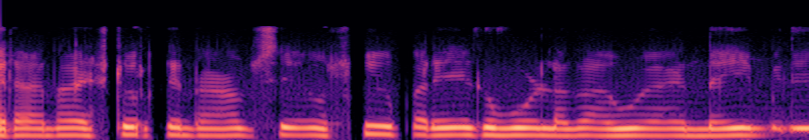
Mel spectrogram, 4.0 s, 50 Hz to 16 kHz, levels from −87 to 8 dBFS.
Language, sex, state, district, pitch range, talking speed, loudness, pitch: Hindi, male, Haryana, Rohtak, 175-190 Hz, 175 wpm, -14 LUFS, 185 Hz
